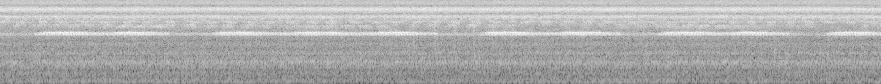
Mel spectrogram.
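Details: Crickets calling in the night: piercing, even trills lasting one to two seconds follow one another with brief gaps, backed by a continuous high hiss of more distant insects.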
